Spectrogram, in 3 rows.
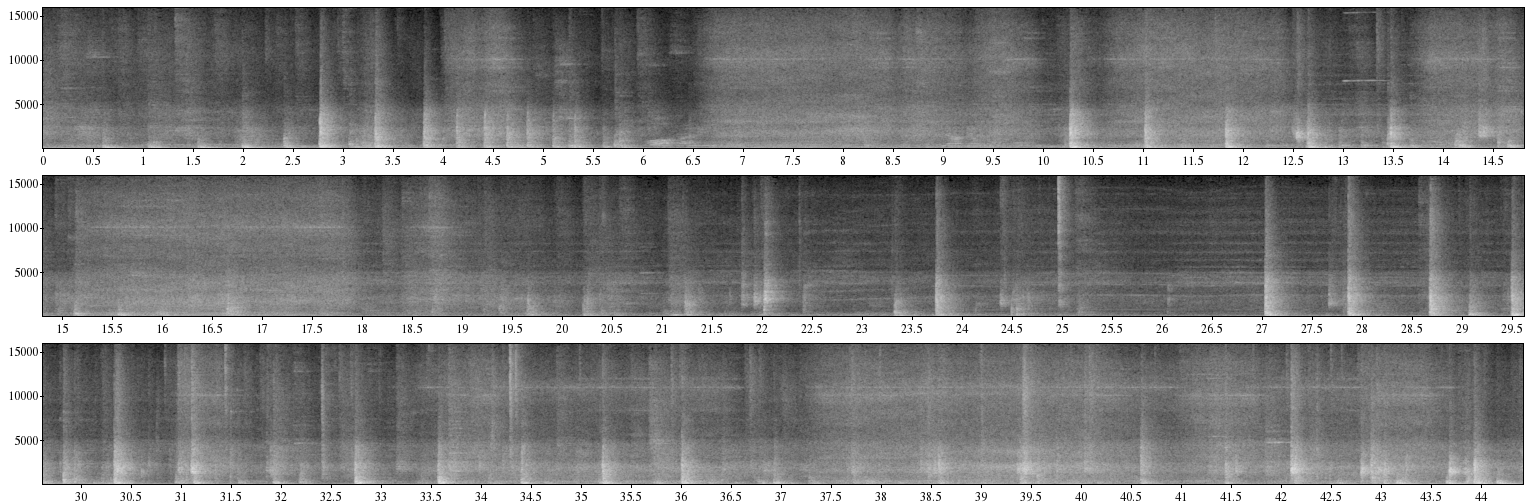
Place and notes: Beitou, Taipei - Being renovated house
Being renovated house, Binaural recordings+Zoom H4n +Contact Mic.
Taipei City, Taiwan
